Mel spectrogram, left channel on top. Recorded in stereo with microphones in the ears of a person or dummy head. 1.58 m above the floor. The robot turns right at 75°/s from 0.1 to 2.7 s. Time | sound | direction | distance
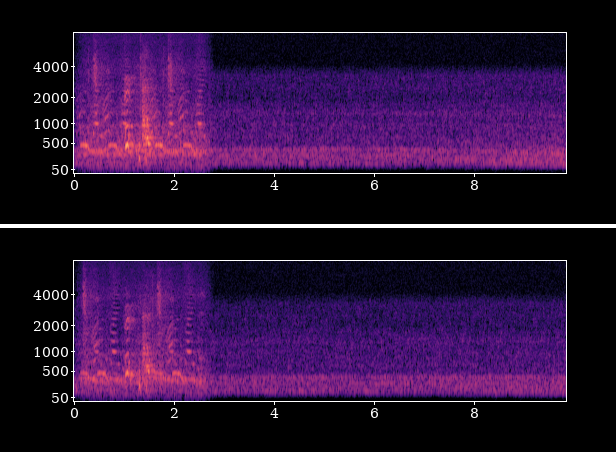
1.0 | a sneeze | 55° left | 1.7 m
